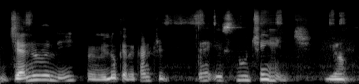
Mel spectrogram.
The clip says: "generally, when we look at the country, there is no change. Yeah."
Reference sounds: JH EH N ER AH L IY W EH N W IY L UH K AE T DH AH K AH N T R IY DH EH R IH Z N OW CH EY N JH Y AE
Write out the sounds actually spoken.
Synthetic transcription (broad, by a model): JH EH N ER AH L IY W EH N W IY L UH K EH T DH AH K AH N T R IY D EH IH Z N OW CH EY N JH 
